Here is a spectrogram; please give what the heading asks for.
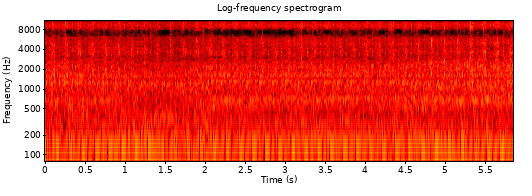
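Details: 1999 Ford F-350 7.3 Powerstroke diesel at idle, still running rough: steady lope around three beats a second, uneven rhythm, one cylinder dropping out; injectors unplugged, one showing no oil; owner suspects an injector, harness to be ohmed.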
